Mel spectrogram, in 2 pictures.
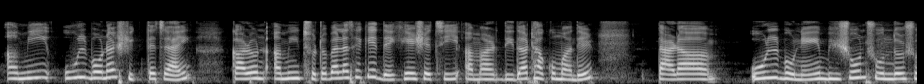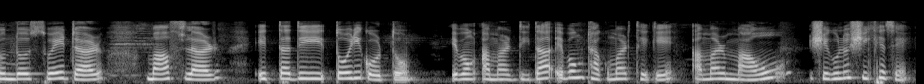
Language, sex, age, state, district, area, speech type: Bengali, female, 18-30, West Bengal, Malda, rural, spontaneous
